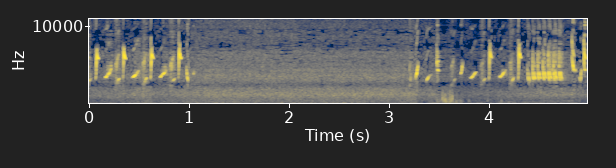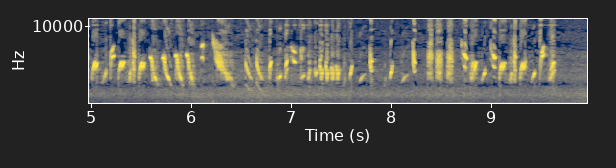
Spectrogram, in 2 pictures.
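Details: European goldfinch singing long and continuously, a rapid, jangling stream of high twitters, trills and buzzy notes with a brief pause near the start, over a steady low hum.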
